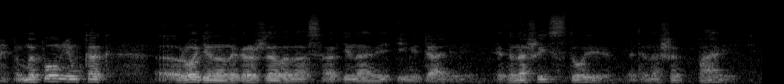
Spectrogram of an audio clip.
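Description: A man with a fairly low pitch speaks at a moderate pace, with audible room echo and light background noise. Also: ordinary pitch variation. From Russia. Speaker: radio and TV announcer. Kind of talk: interview answer. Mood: reflective, solemn. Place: home room. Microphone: camera far.

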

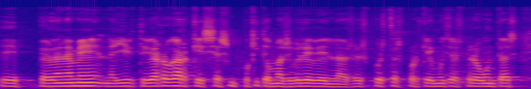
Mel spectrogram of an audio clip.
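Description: Speaking at a fairly quick pace with hardly any pauses, a man with a Castilian accent holds a fairly high pitch in monotone, flat intonation. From Spain. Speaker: forum moderator. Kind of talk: moderated interview. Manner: formal. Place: hall. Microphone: podium.

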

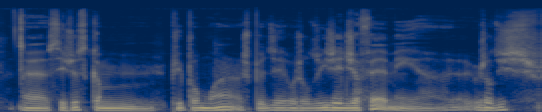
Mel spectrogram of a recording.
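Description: Against a quiet background, with a dry sound and no echo, a man with a very deep, low voice speaks at a fairly slow pace and fairly even intonation. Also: hardly any pauses. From Quebec, Outaouais (north of Gatineau); Quebec. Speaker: comic book author and illustrator; comic book author. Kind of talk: interview. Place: studio. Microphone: studio mic.

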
